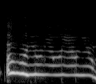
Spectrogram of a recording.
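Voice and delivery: high startled "Oh"; mock surprised oh. Child realising the dog bites, startled high oh. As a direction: pitch the oh way up in alarm. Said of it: "And then I go".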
